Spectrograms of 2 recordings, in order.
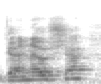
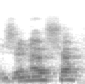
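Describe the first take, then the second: First: "Genosha" said guh-NO-shuh, hard G; hard-G pronunciation. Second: "Genosha" said zhuh-NO-shuh, soft G; soft-G pronunciation. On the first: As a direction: give "Genosha" the G of "go". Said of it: "I've always pronounced it". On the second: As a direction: give "Genosha" the G of "genre". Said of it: "they pronounced it Genosha". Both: Shown as a demonstration.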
